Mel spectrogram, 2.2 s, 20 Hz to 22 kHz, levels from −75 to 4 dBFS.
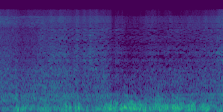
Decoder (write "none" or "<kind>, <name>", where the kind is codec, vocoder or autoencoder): autoencoder, DAC-VAE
